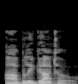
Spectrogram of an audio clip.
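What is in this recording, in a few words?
"obbligato", English, British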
